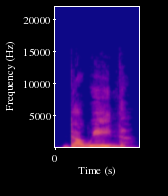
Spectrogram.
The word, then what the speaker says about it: Dawid: Even the name we just talked about, Dawid, the emphasis is on weed, but it's not Yahuwah, it's Yahuwah.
